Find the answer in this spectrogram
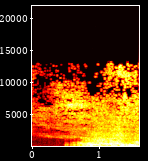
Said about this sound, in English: It's got a heavy crimson blanket hanging over it, but the blanket sort of dents in a few places, suggesting what's under it is a cage, full of bars. It's heavily chained up in all directions with several padlocks, and the cage is growling.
